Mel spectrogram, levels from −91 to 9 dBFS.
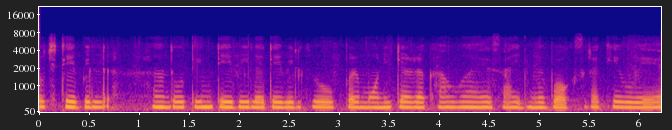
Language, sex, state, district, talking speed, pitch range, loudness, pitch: Hindi, female, Punjab, Pathankot, 175 wpm, 190-200 Hz, -15 LUFS, 195 Hz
